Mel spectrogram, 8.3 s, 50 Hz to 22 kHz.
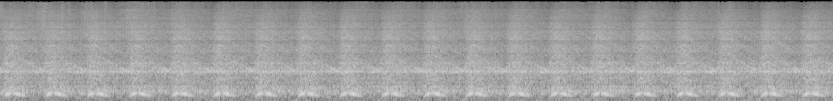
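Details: Repaired Karcher pressure washer (built from B202 and K2 14 units with frost damage and motor failure), spraying: steady motor buzz with regular pump pulse about twice a second; cleans fine, pulsing cause unknown.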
